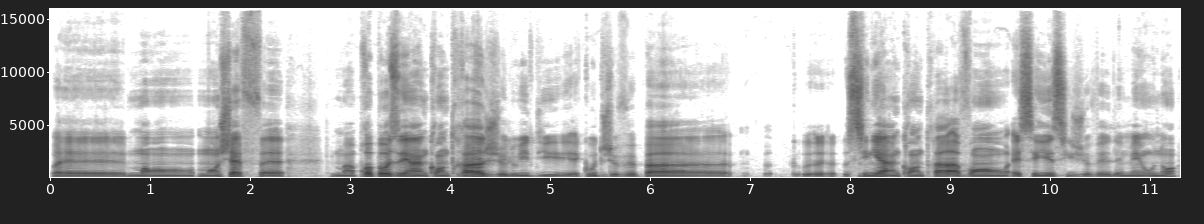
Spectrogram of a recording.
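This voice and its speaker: Man, non-native French speaker, resonant smooth voice, careful, halting pace. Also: medium pitch, level tone, a bit bright. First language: not French. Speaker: researcher panelist. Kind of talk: personal account on a panel. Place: conference hall stage.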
